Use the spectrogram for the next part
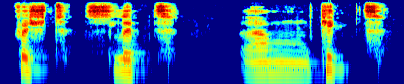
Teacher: one of the realizations of Ed is another realization is in the form of te when it follows the voiceless phonemes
